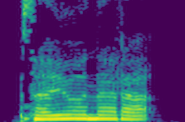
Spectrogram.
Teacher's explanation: In さ よ う な ら、 goodbye, there is a fall of pitch right after the syllable na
